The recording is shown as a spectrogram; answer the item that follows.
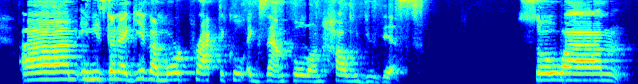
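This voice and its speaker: Pitched high, a woman talks with ordinary pitch variation, and room echo is audible. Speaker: military officer. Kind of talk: conference presentation. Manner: fast; hesitant, many fillers.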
